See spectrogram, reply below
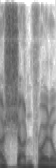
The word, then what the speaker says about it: Schadenfreude: I don't know if I'm saying it right. Schadenfreude. – Schadenfreude is good.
